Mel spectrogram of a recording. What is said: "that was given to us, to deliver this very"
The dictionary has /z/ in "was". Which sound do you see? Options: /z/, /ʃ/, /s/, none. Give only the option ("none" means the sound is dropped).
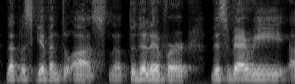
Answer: /s/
